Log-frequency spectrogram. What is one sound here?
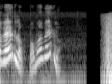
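A boy calls out in a sliding, playful voice close up.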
